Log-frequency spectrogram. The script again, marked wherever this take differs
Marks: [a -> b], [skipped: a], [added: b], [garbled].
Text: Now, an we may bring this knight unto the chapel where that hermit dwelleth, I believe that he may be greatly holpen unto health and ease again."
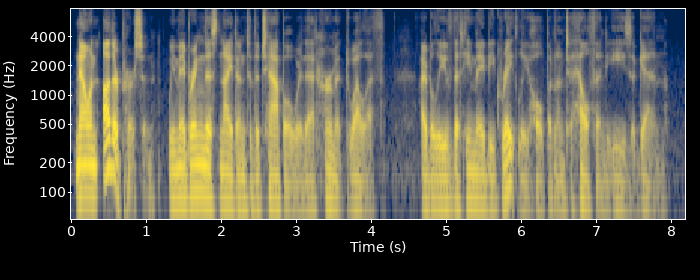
Now, an [added: other person] we may bring this knight unto the chapel where that hermit dwelleth, I believe that he may be greatly holpen unto health and ease again."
